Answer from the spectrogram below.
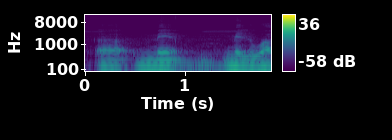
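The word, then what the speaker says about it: Meluhha: समरियन Sumerian text में Indus reason को ऐसे मेलुहा करके प्रोनाउंस किया जाता है डिपिक्ट किया गया और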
